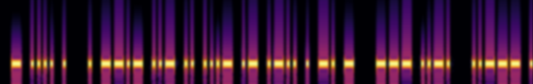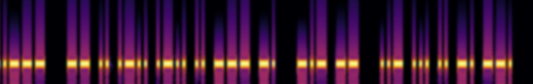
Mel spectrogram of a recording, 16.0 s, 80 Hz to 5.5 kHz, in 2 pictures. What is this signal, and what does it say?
Morse code, heard as a keyed tone, about 25 wpm, 600 Hz. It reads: THE EQUIVALENT OF 22 MILLION KM USING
